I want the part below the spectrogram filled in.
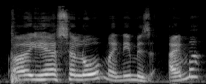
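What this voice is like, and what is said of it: Put-on foreign-sounding accent. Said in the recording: “rolls in with an accent, no joke”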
